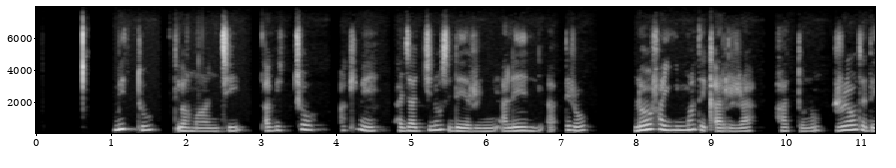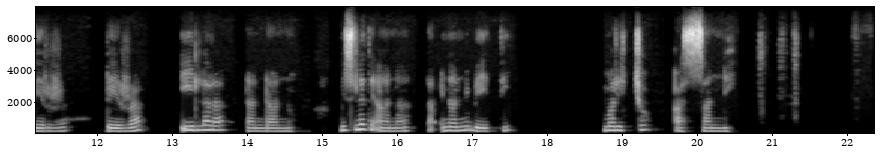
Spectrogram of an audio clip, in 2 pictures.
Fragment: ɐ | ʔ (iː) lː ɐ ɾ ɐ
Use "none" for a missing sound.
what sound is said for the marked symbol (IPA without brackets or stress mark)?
iː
